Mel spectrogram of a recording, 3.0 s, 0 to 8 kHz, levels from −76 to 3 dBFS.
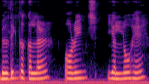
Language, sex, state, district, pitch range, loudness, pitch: Hindi, female, Arunachal Pradesh, Papum Pare, 205-220 Hz, -17 LUFS, 210 Hz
